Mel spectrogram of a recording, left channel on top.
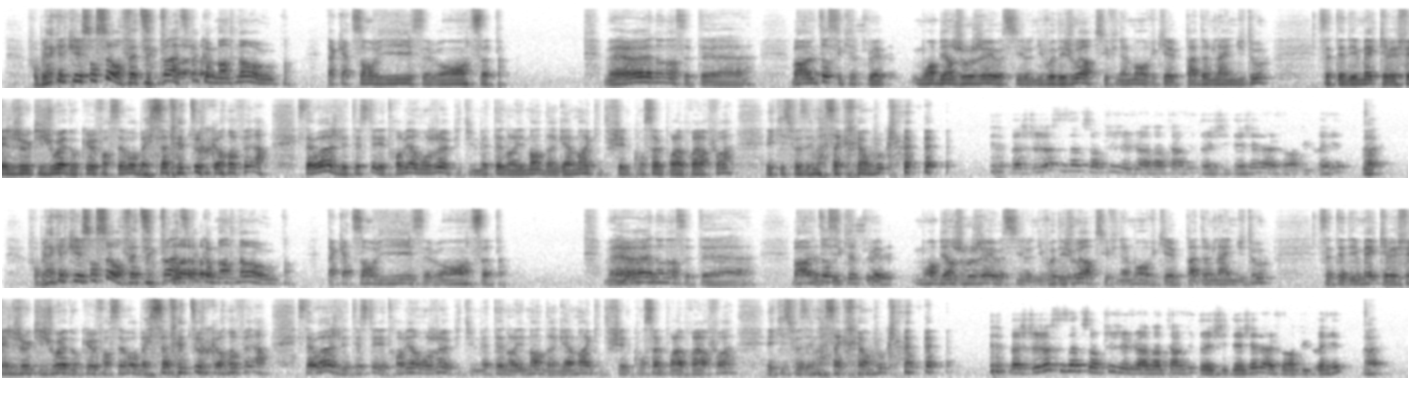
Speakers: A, on the left (about 60°); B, on the right (about 80°).
A: faut bien calculer son saut en fait, <laughs> c'est pas,
B: vois.
A: c'est pas comme maintenant où t'as 400 vies, c'est bon, ça. Mais
B: Ouais.
A: ouais, ouais, non,
B: <laughs>
A: non, c'était. euh, Bon, en même
B: Et
A: temps,
B: puis,
A: c'est
B: tu
A: qu'ils
B: sais, c'est.
A: pouvaient moins bien jauger aussi le niveau des joueurs, parce que finalement, vu qu'il n'y avait pas d'online du tout, c'était des mecs qui avaient fait le jeu, qui jouaient, donc eux, forcément, bah, ils <laughs> savaient tout comment faire. C'était, ouais, je l'ai testé, il est trop bien mon jeu, puis tu le mettais dans les mains d'un gamin qui touchait une console pour la première fois et qui se faisait <laughs> massacrer en boucle. <laughs>
B: Bah, je te jure, c'est ça, parce qu'en plus, j'ai vu un interview de JDG, là, joueur du grenier.
A: Ouais,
